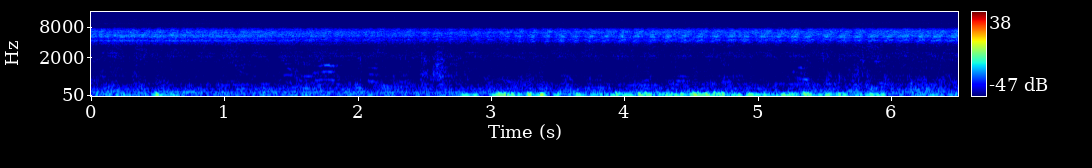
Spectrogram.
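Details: Cicadas at sunset on the steep coast of Cape Fiolent, Crimea: a steady, high, hissing buzz holds without a break, over low rumbling wave or wind noise that swells from about three seconds on.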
